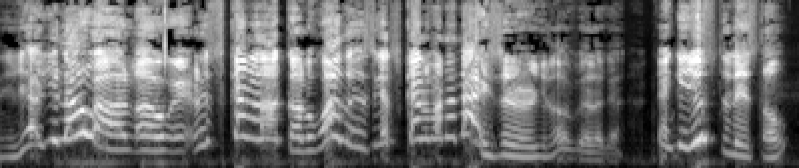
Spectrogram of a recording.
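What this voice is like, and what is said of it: Imitates another person's voice. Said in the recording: “I feel like doing this Justin McFarland. ... Is that what Justin sounds like? ... That's close. ... your impression of him”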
